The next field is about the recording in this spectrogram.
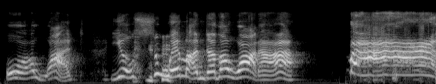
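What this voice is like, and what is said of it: Cartoon villain voice, like old lady. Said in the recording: “you're so good at this impression... He sounds like an old lady a little bit.”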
